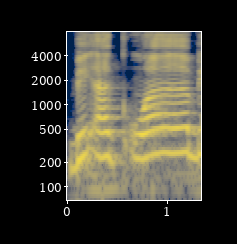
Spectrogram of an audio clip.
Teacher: کے ساتھ ملانا ہے، با کو نرم سے ادا کریں گے، حمزہ کو کاف کے ساتھ ملائیں گے، کاف کو نرم سے پڑھیں گے ، واو کے ساتھ الف مدہ ہے، ایک الف دال میں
